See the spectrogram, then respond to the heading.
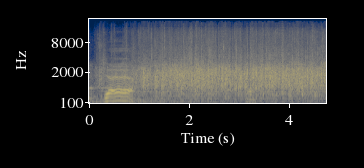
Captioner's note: applause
